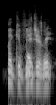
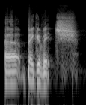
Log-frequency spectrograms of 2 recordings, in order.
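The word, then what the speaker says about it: Begović: Begovic. – Off to AC Milan. He was one of our targets. Begovic.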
